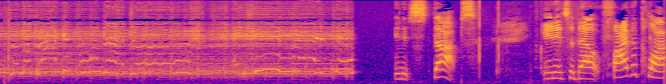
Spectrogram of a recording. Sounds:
Speech, Music

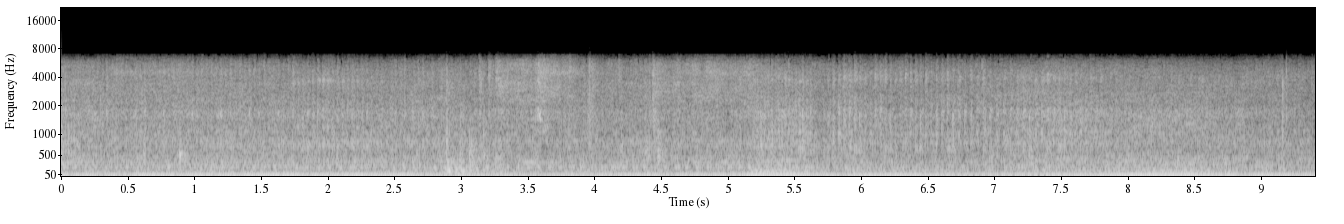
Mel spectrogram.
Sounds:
Truck, Vehicle

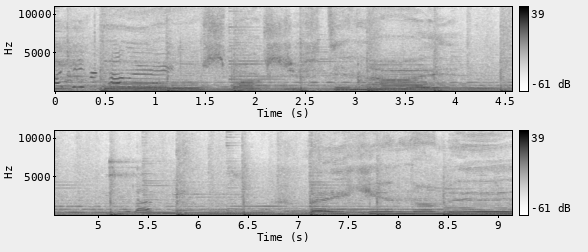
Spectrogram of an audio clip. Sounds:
child singing

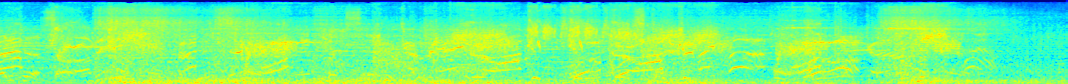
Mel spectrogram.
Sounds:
Music, Speech

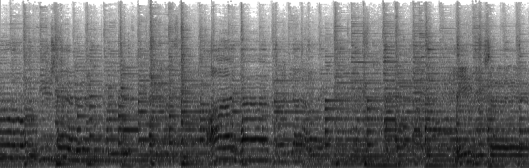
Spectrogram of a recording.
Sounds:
Wedding music, Music, Country

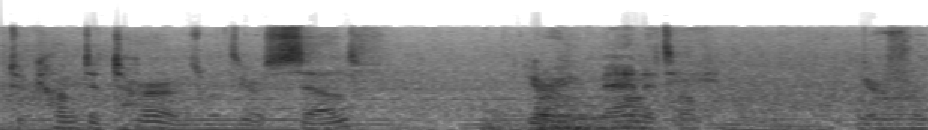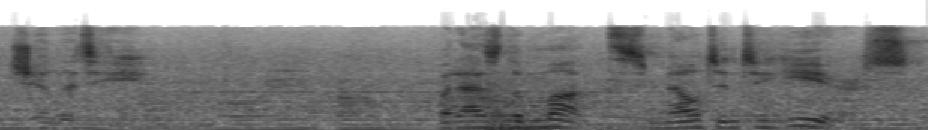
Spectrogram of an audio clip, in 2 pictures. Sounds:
Speech

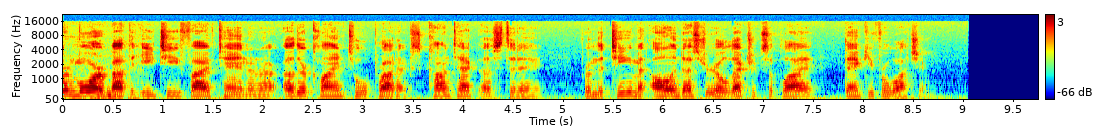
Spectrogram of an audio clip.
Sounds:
Speech

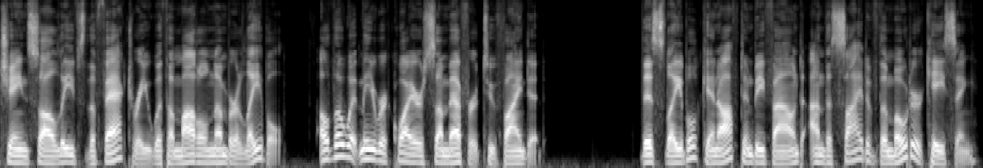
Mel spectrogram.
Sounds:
Speech

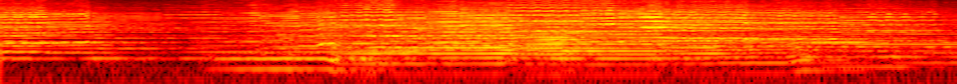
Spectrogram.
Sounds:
Sad music, Music

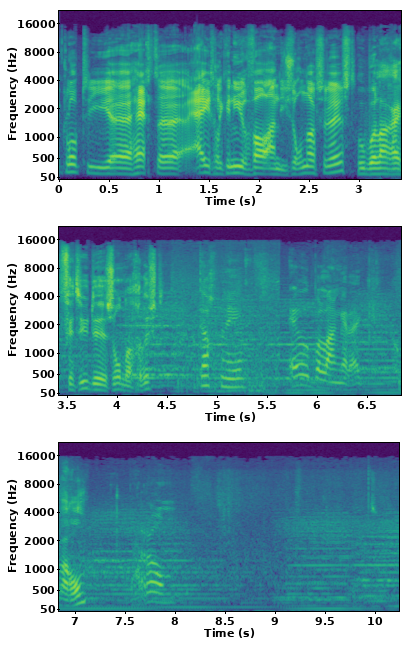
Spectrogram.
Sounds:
Speech, Music

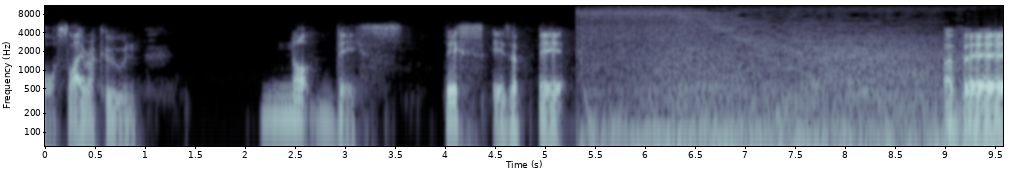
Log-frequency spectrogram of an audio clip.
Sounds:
Music, Speech

